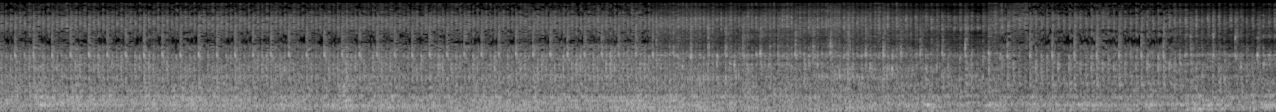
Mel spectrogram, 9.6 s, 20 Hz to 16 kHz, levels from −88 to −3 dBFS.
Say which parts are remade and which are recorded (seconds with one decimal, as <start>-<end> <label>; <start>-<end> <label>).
0.0-4.9 recorded; 4.9-7.5 remade; 7.5-8.8 recorded; 8.8-9.6 remade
